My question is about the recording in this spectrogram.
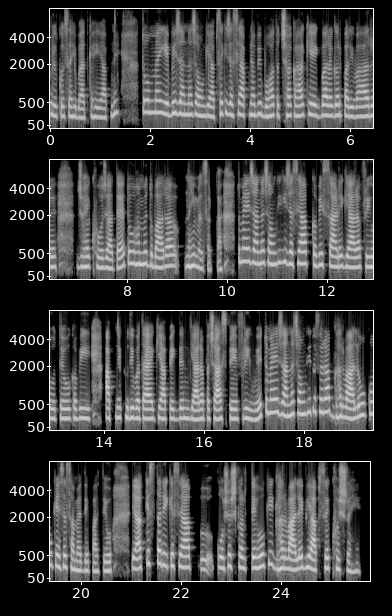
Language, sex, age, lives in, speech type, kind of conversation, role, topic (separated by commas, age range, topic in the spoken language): Hindi, female, 25-29, India, conversation, podcast, host, काम और घर के बीच संतुलन आप कैसे बनाते हैं?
